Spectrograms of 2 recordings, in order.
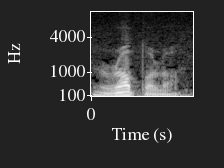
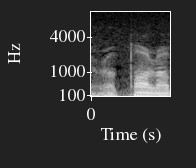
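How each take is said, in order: First: The stress is on the first syllable. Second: The stress is on a later syllable. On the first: The speaker calls it right. "with the accent on the first syllable" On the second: The speaker calls it wrong. "commonly people pronounce it"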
